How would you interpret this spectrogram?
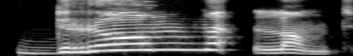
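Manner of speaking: "Droomland" drawn out, split after Droom; split-word demo. Shown as a demonstration. Teacher separates the compound for learners, slow careful demo. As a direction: hold "Droom", then place "land" separately. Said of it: "oui, je sépare ici".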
